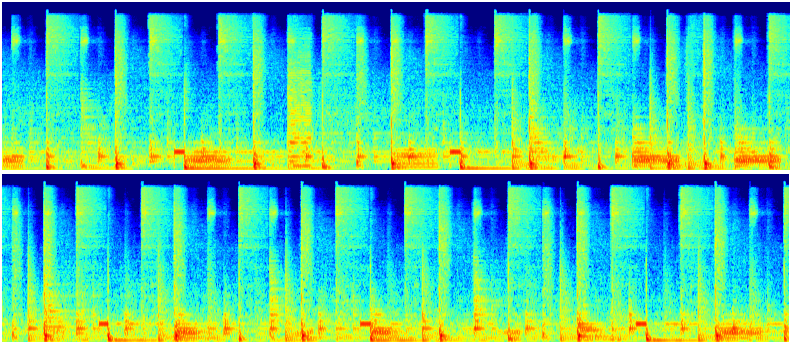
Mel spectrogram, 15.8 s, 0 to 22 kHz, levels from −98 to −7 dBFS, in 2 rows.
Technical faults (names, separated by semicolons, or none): skip ahead; jitter buffer speed-up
